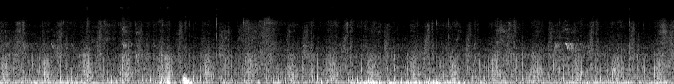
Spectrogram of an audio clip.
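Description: Footsteps on packed snow, an irregular run of soft steps over a low rumble on the microphone, with one sharp loud thump about three seconds in.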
